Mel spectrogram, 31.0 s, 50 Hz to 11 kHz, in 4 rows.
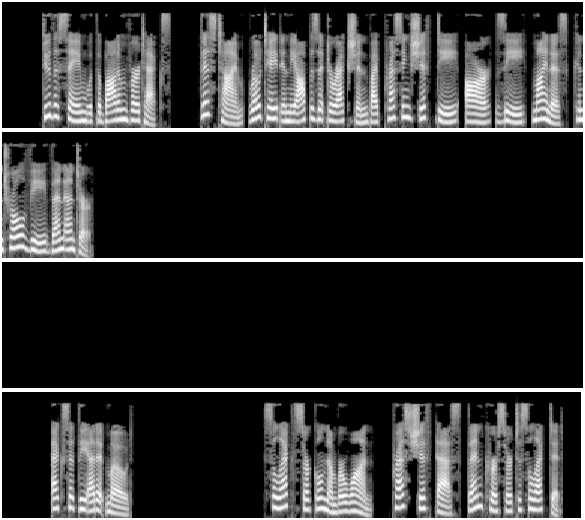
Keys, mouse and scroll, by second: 1.9-2.9 scroll down 1, 2.9-4.5 shift+middle drag, 4.5-5.5 scroll up 3, 5.5 click, 5.9-6.6 scroll down 1, 6.6-7.4 shift+middle drag, 7.4 shift+d, 10.2 e, 11.8-12.2 shift+middle drag, 12.2-12.8 scroll up 4, 13.6 click, 14.0 shift+click, 14.4 x, 15.6 click, 16.0 shift+drag, 16.8 f, 17.6 click, 18.0 shift+click, 18.9 f, 19.4-20.9 scroll down 6, 22.0-22.6 scroll down 3, 22.6-23.6 shift+middle drag, 23.6 Tab, 26.3-27.5 shift+middle drag, 27.5 click, 28.4 shift+s.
